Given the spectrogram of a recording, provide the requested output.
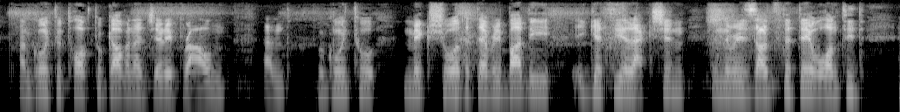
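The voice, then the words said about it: Deep relaxed German-sounding impression. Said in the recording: “The Schwarzenegger, you have to kind of go deep into the voice. You got to, like, relax it. ... he has that kind of accent ... Now I'm making him sound like just a generic German guy.”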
